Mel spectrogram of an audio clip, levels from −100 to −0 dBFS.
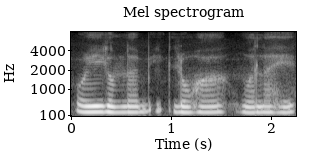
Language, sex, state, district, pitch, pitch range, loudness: Hindi, female, Arunachal Pradesh, Longding, 200 Hz, 195-205 Hz, -16 LUFS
